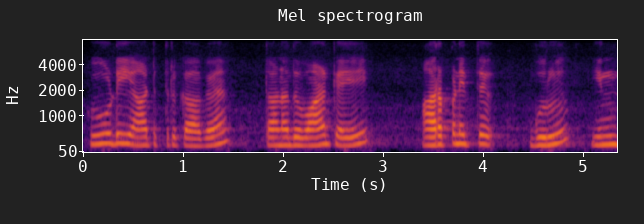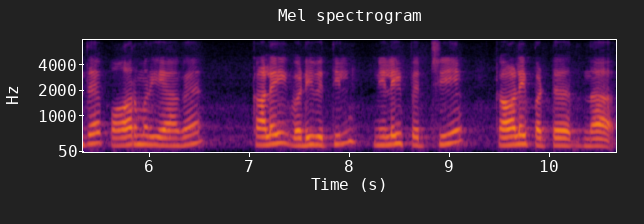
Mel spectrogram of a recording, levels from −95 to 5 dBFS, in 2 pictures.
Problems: constant background noise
